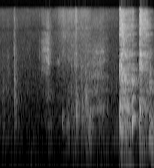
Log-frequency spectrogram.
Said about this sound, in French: Je vais passer la moitié du tuto à vous tousser dessus.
